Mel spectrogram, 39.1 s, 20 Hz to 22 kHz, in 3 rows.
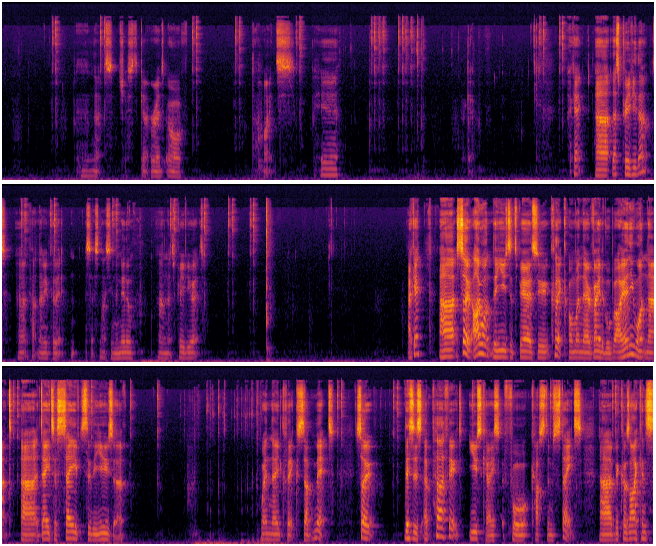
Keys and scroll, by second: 8.3 Return, 18.3 Return.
